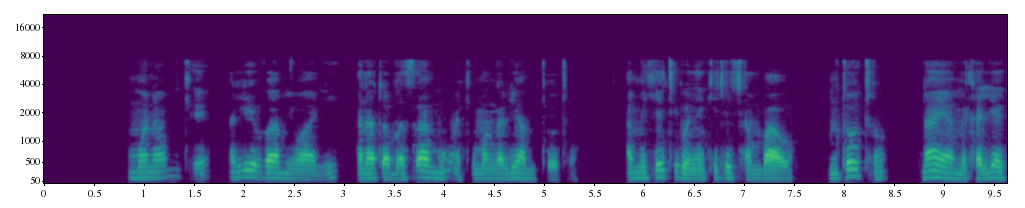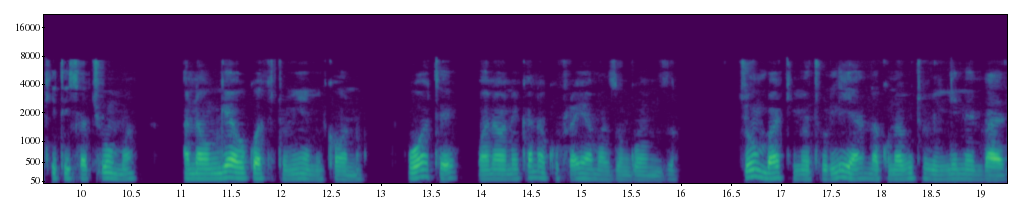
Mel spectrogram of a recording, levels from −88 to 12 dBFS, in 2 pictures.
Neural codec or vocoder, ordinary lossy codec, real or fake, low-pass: none; AAC, 32 kbps; real; 7.2 kHz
